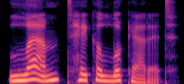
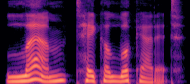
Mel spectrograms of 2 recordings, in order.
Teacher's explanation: with let me fusing into a single soft sound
